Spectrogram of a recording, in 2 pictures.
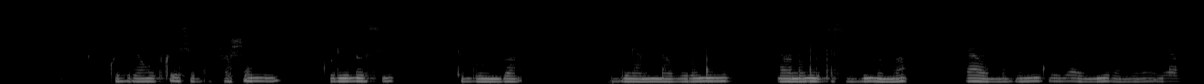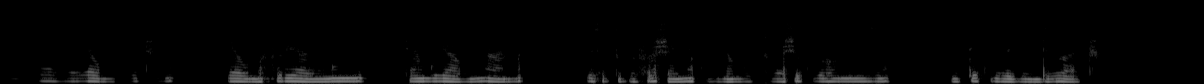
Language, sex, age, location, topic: Kinyarwanda, female, 18-24, Kigali, health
